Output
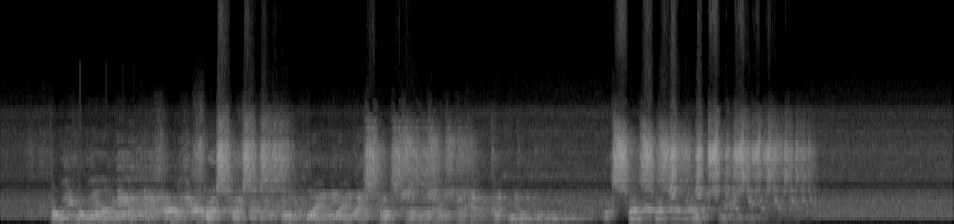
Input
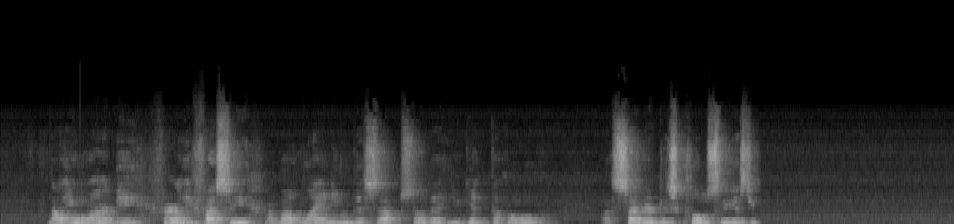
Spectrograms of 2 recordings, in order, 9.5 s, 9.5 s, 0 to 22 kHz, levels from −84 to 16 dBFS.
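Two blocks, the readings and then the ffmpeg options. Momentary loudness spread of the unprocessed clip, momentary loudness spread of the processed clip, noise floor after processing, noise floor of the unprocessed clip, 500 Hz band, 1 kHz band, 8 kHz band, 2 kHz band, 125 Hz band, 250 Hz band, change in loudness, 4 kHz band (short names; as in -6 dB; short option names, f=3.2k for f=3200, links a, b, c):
11 LU, 18 LU, -44 dBFS, -51 dBFS, -14.5 dB, 0.0 dB, +1.0 dB, +4.0 dB, under -40 dB, under -30 dB, -3.0 dB, -3.0 dB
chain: -filter_complex "[0:a]highpass=f=1k:w=0.5412,highpass=f=1k:w=1.3066,equalizer=f=4k:w=4.6:g=-13.5,aecho=1:1:260|429|538.8|610.3|656.7:0.631|0.398|0.251|0.158|0.1,asplit=2[a][b];[b]asoftclip=type=tanh:threshold=-19.5dB,volume=-5dB[c];[a][c]amix=inputs=2:normalize=0,acompressor=threshold=-35dB:ratio=2,volume=5dB"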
